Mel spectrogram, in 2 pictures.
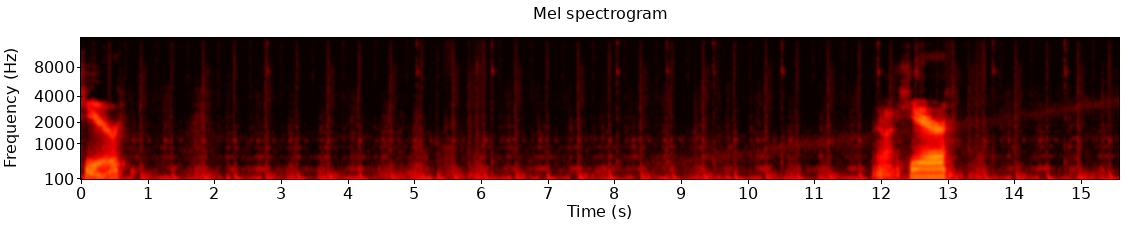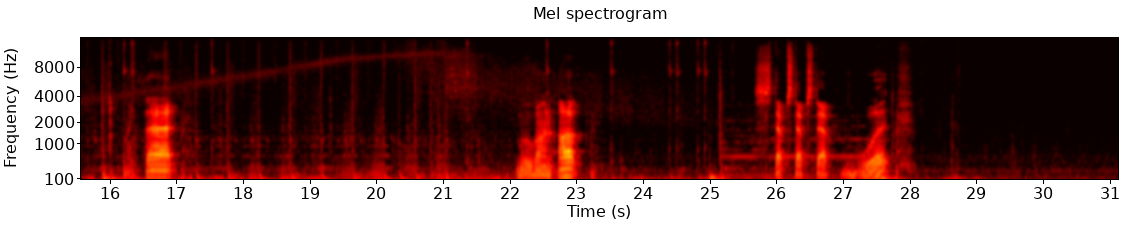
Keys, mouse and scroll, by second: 2.8-5.2 drag, 6.1-8.1 drag, 8.8 click, 10.5-12.0 drag, 12.5 right click, 13.7-14.9 drag, 15.8 i, 17.6-21.5 drag, 22.5-23.5 drag, 24.4 click, 24.8-27.3 drag, 27.3 space.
